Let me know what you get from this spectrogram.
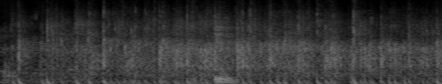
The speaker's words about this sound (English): I was going to pray, but you all wanted to clap. We'll just go with the clap.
